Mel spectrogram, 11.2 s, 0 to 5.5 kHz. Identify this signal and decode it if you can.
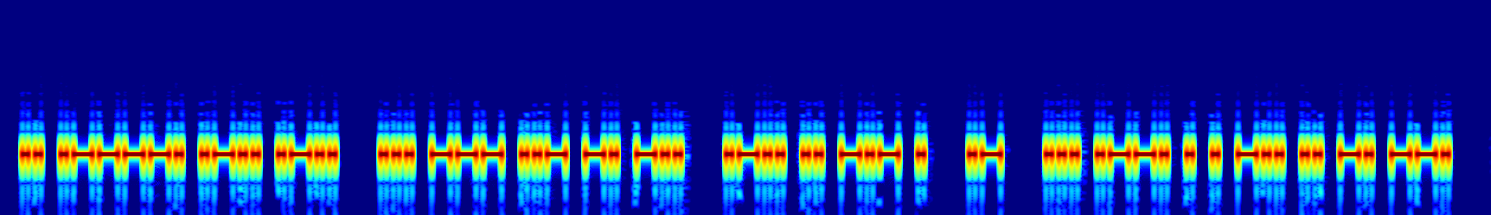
Morse code, heard as a keyed tone, about 25 wpm, 600 Hz. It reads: I'LL SOUND LIKE A SPEEDING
